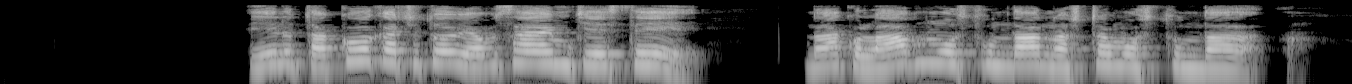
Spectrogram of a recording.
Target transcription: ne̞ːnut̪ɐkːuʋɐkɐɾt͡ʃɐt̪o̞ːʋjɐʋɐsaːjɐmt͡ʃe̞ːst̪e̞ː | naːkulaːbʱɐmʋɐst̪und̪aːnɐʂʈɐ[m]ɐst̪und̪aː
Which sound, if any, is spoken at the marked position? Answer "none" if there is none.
m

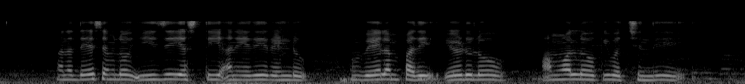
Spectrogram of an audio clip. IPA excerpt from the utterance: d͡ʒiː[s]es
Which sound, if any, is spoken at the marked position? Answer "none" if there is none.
none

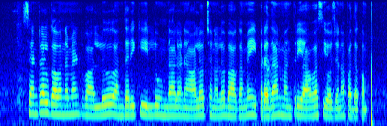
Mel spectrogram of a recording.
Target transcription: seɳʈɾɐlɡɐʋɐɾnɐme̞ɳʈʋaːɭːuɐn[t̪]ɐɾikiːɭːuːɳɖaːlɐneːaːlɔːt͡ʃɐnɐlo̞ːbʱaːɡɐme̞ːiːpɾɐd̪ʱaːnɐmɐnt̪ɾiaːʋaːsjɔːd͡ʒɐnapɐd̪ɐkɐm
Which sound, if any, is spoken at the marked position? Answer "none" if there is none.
d̪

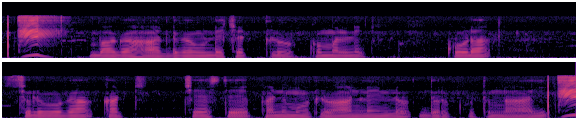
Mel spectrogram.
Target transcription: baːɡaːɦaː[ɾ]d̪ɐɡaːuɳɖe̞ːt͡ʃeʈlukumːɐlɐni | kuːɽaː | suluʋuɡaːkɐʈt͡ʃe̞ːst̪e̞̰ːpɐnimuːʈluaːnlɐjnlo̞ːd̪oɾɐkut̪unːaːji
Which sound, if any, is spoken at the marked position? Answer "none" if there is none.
ɾ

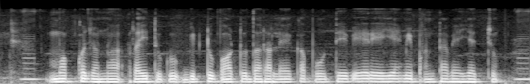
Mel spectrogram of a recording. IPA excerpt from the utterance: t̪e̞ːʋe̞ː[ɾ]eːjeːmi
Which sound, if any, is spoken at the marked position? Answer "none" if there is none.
ɾ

